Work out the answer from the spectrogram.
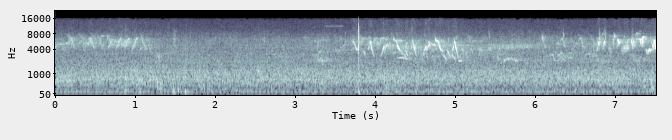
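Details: Lazuli Bunting in Montana's Charles M. Russell National Wildlife Refuge, USA, heard at moderate distance: two spells of thin, high, jumbled chirps and slurred couplets rise above a constant rural hiss.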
